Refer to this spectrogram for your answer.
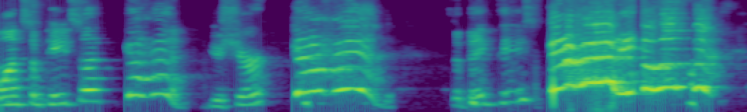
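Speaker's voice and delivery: rising shout, very high and very loud. A performer showing how the voice changes offering food, pitch rising higher and higher. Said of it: "your voice gets higher and higher".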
